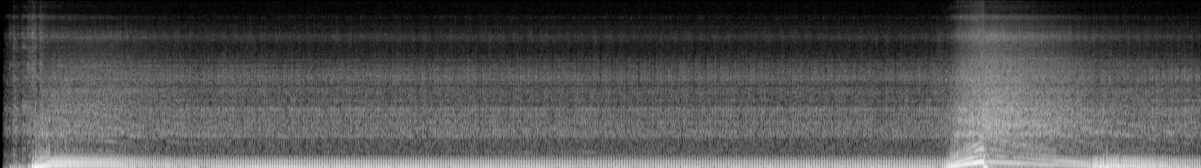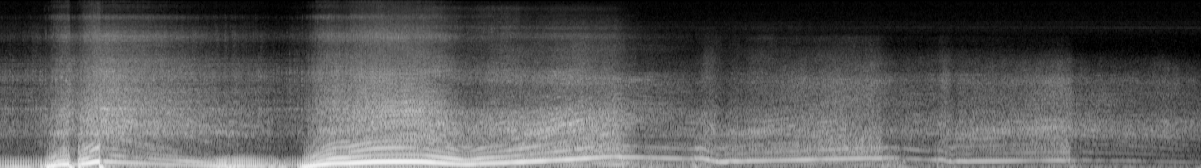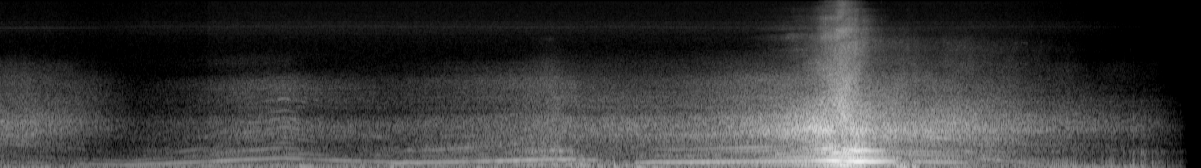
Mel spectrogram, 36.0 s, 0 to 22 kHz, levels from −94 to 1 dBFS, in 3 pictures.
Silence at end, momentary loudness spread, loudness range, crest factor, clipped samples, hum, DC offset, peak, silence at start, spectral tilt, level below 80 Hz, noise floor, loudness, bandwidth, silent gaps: 1.85 s; 23 LU; 22 LU; 14 dB; under 0.1%; none; under 0.1%; -2 dBFS; 0.1 s; -7.5 dB/octave; -24 dBFS; -54 dBFS; -16 LUFS; 15 kHz; none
